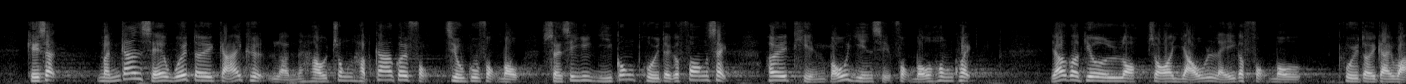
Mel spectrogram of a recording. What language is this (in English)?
Cantonese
